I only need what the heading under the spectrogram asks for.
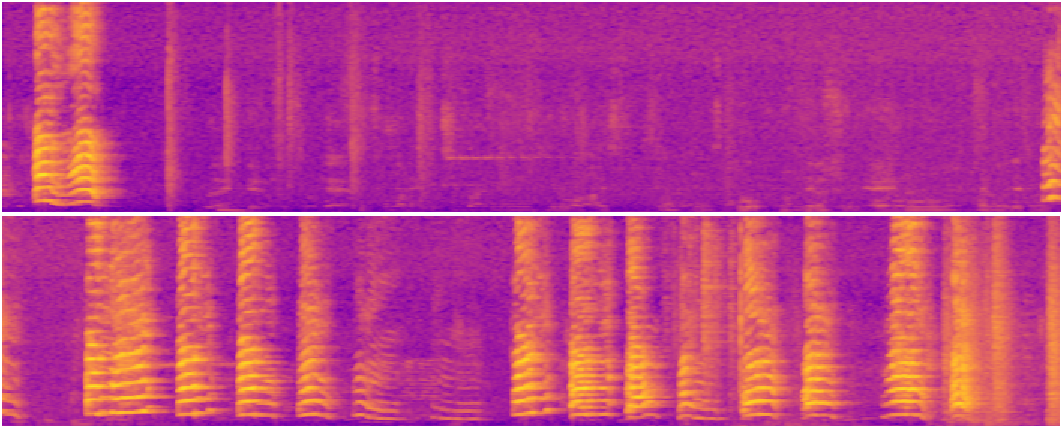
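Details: A male black-and-tan Kaninchen dachshund puppy under a year old, in Chiba, Japan, whines in high, squeaky bursts from his cage, wanting to be let out and given attention.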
